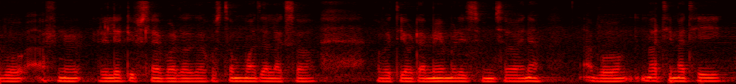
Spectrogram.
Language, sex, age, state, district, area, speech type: Nepali, male, 30-45, West Bengal, Darjeeling, rural, spontaneous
